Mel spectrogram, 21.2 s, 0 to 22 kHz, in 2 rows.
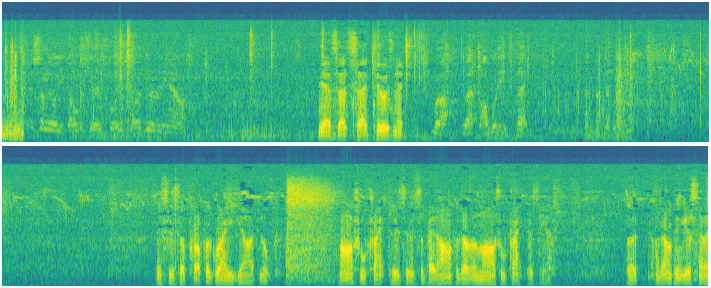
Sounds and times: Speech: 0.1 - 2.8, 4.8 - 7.9, 12.9 - 14.8, 15.7 - 19.0, 20.0 - 21.2.

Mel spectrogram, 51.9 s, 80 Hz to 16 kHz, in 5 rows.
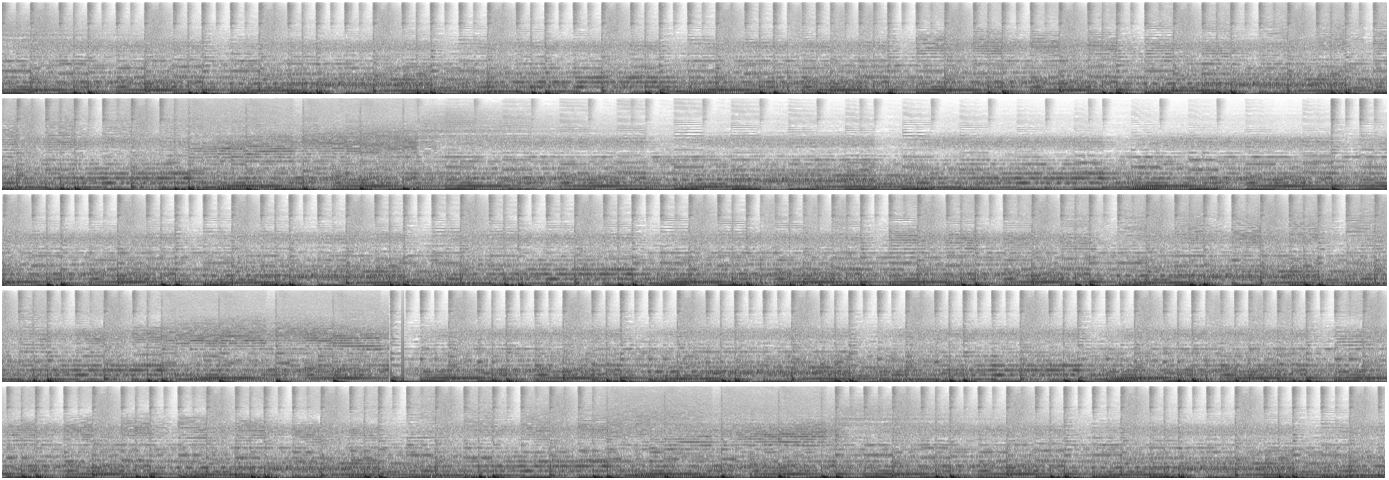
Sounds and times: Soundtrack music: 0.0 - 51.9.

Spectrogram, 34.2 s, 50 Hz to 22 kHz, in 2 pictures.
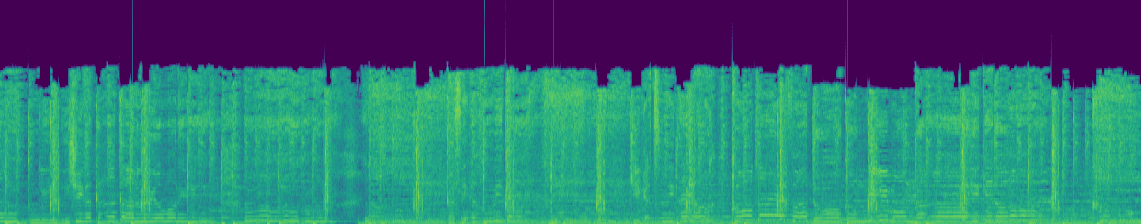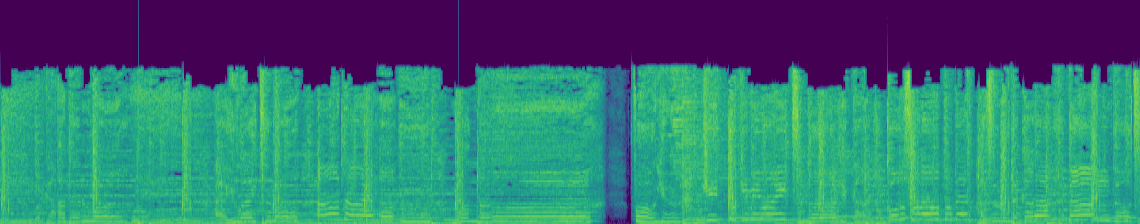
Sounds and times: Female singing: 0.0 - 15.8, 16.4 - 34.2
Music: 0.0 - 34.2.

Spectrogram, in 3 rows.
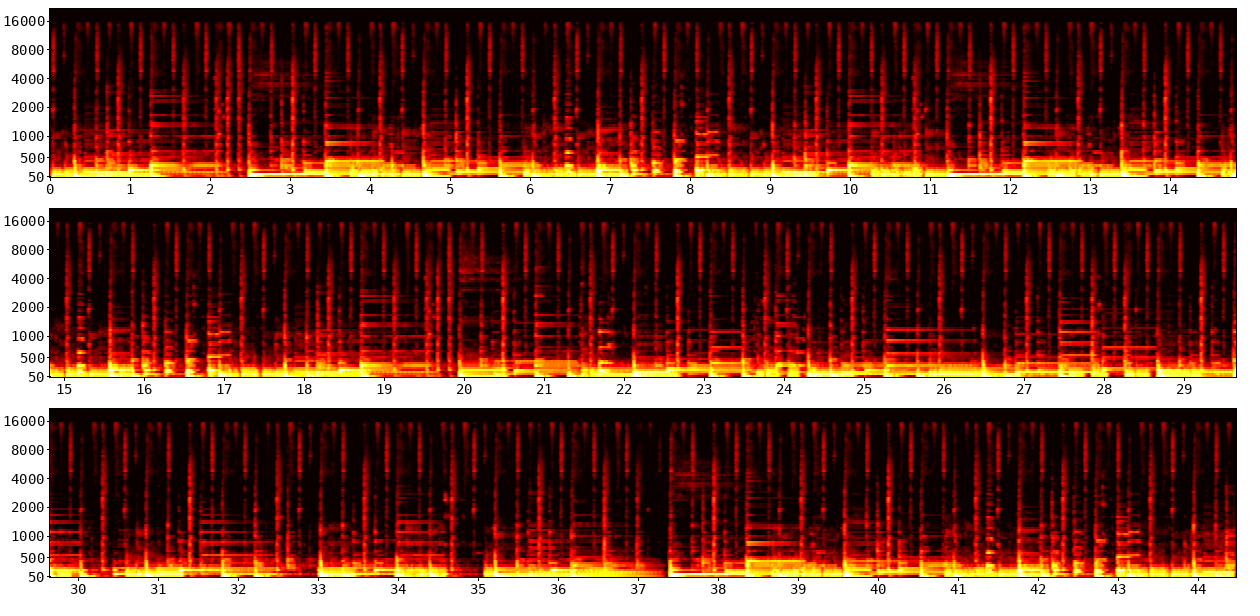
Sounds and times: Music: 0.0 - 44.4.

